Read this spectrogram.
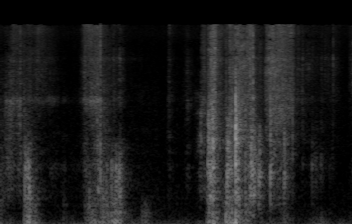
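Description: Paper rustles as a book page is turned.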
